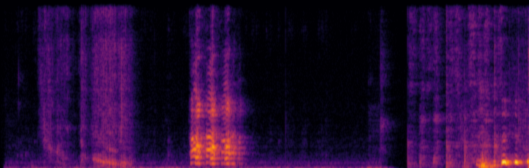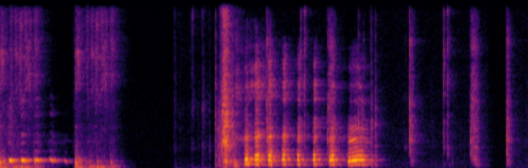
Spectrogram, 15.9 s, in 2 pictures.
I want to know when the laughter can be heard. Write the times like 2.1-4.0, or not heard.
2.9-3.6, 7.1-8.9, 11.4-13.5.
